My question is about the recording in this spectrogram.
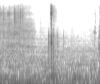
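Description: Two six-sided dice rolled into a fabric-lined dice tray, with one sharp click about a second in, over faint background music.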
